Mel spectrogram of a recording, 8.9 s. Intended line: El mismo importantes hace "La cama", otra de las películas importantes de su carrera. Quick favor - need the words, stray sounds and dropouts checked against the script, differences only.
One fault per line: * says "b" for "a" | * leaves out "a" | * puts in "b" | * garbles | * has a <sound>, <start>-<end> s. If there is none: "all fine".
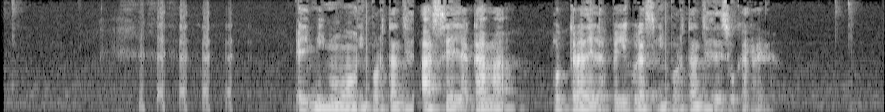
* has a laugh, 1.0-2.5 s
